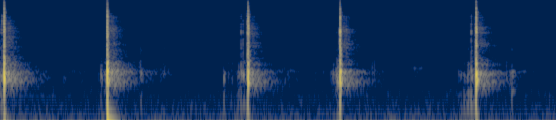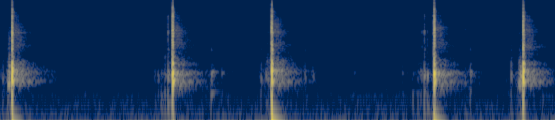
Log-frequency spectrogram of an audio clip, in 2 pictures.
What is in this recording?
Sound effects > Objects / House appliances
SFX Indoor HeavyLightSwitchOnOff
field-recording, heavy, indoor, light-switch, mechanical, subtle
